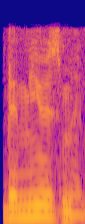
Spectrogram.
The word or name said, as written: bemusement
